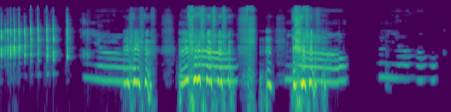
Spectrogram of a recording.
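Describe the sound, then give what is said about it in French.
A door creaks open: a quick run of ticking clicks gives way to long, drawn-out groaning squeals that rise and waver in pitch, fading to a faint final squeak. “La porte grince.”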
